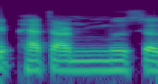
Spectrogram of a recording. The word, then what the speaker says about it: Petar: Finally, in the 67th, Peter Musa replaces Gonçalo Ramos. Or should I say Petar Musa? That's the correct pronunciation.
